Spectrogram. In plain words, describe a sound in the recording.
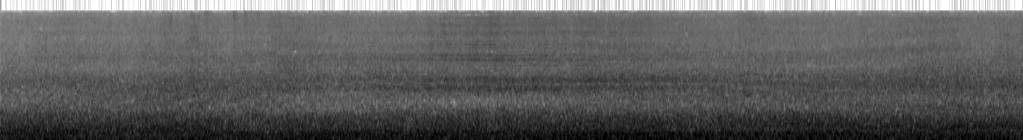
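Waves wash steadily onto a beach.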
